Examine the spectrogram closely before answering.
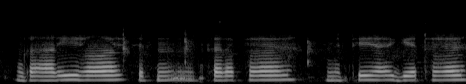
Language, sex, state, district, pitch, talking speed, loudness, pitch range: Magahi, female, Bihar, Samastipur, 200 Hz, 130 wpm, -32 LUFS, 190-205 Hz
